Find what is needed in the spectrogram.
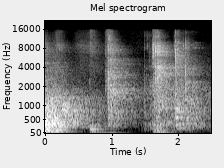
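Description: Thuds from a panelled interior door being handled: a loud thump, then two softer ones about a second in and near the end.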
